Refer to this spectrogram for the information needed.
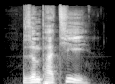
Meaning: goodwill; favour; affection; sympathy
- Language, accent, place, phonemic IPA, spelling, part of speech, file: German, Germany, Berlin, /ˌzʏmpaˈtiː/, Sympathie, noun, De-Sympathie.ogg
